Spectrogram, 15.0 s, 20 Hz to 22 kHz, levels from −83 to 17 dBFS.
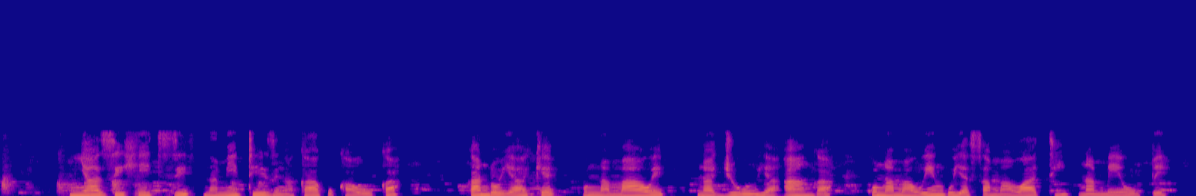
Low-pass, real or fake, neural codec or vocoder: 7.2 kHz; real; none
